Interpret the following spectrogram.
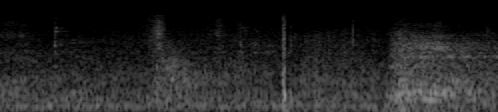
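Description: Steady arena hubbub with a sharp knock about one and a half seconds in, as a loaded barbell with bumper plates is pulled and caught in a clean.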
